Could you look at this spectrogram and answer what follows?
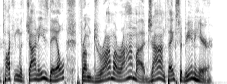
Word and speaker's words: Dramarama: It's DRAMARAMA.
